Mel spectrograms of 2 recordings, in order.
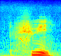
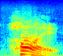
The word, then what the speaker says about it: Huy: on the Meuse called Huy, H-U-Y. It's a very difficult word to pronounce in English.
